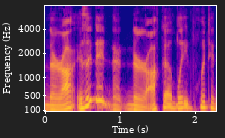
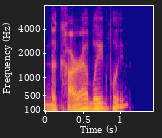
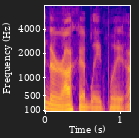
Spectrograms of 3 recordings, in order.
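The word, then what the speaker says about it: Naraka Bladepoint: It's Naraka Blade Point and not Nakara Blade Point? Hold on. It's definitely Naraka Blade Point.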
